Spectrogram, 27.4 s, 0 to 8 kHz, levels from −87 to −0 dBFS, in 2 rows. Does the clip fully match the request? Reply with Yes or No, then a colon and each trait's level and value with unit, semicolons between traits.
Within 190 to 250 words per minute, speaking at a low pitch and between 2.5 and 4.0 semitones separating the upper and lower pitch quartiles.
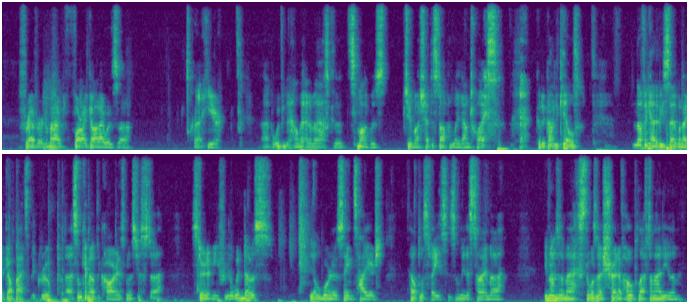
Yes: average, 200 wpm; very low, 95 Hz; average, 2.9 semitones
